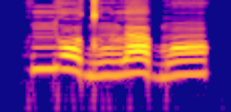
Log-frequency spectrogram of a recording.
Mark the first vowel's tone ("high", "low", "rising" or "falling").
falling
